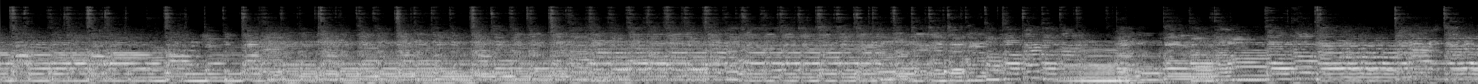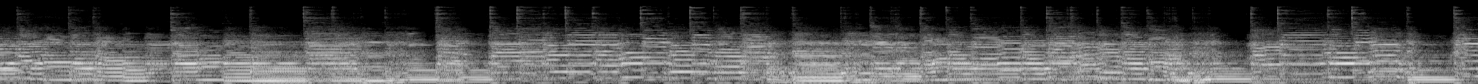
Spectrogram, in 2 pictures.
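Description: A 1957 Fender Esquire fitted with a 1950s Fender lap-steel flat-pole pickup, played clean through a 1965 Fender Deluxe Reverb. It starts with held chords, then moves to busier picked lines with moving bass notes from about ten seconds in.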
